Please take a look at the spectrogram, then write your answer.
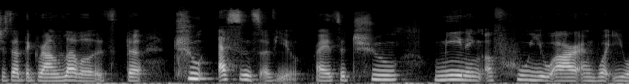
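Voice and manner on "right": usual speaking voice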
